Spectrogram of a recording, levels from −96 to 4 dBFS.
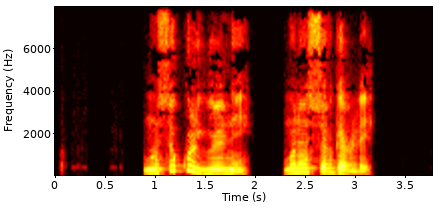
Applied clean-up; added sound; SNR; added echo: none; none; none; none.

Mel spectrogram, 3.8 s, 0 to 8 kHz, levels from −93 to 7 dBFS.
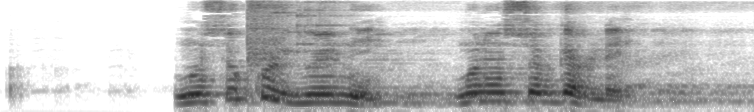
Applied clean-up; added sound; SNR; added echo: none; Shatter; 17 dB; reverberation time 2.1 s.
